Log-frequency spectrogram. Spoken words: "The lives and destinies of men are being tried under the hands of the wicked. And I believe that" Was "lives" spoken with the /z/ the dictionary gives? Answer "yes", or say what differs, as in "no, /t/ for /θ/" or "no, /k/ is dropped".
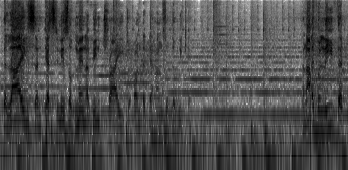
yes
